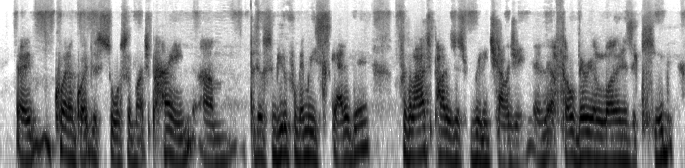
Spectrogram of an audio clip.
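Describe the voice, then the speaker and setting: A man with an Australian accent, a fairly high pitch and ordinary pitch variation, at a very fast pace. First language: Greek. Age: 30s. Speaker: relationship and men's coach. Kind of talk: interview testimony.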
